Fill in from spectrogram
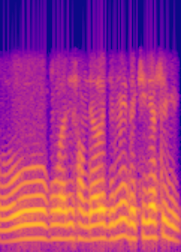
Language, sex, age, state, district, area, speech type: Odia, male, 18-30, Odisha, Kendujhar, urban, conversation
